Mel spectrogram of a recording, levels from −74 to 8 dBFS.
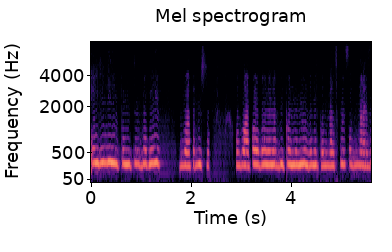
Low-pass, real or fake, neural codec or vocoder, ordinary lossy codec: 7.2 kHz; fake; codec, 16 kHz, 0.5 kbps, FreqCodec, smaller model; none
